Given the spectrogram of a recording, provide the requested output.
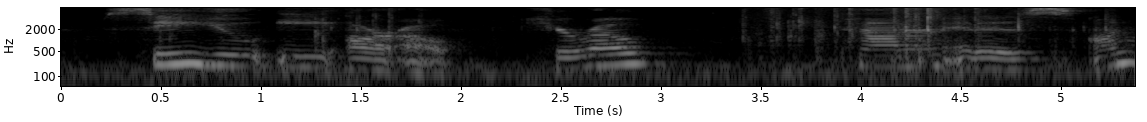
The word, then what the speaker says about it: Curo: It is called the Curio, but it's spelled weird. C U R O.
